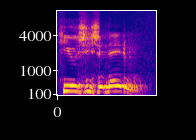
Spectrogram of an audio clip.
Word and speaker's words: Rio de Janeiro: what it is, but in Portuguese it's actually pronounced Rio de Janeiro, because their first R is pronounced like an H, D can have a J sound, and O's at the end of the word in Portuguese have an U sound, a U sound.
